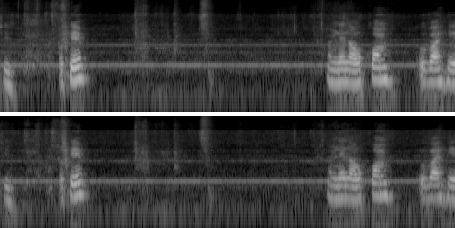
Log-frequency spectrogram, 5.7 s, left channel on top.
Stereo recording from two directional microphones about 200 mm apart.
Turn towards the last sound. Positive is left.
turn(degrees=45)  # may be behind; listen again after turning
